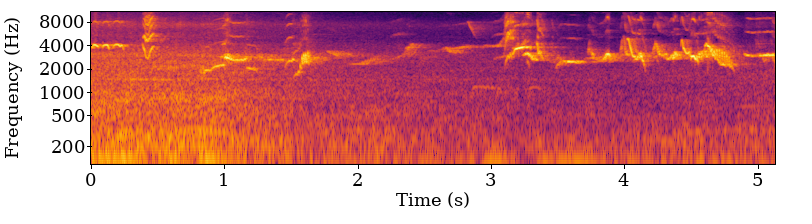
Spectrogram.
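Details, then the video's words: Oriental magpie-robin lure song, used to draw birds in and push reluctant kacer to sing: bright whistled phrases and sharp chirps, slurred high notes bunched near the start and again in a dense burst after three seconds, with low background hum. "SUARA KACER PIKAT |KACER MALAS BUNYI JADI GACOR"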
